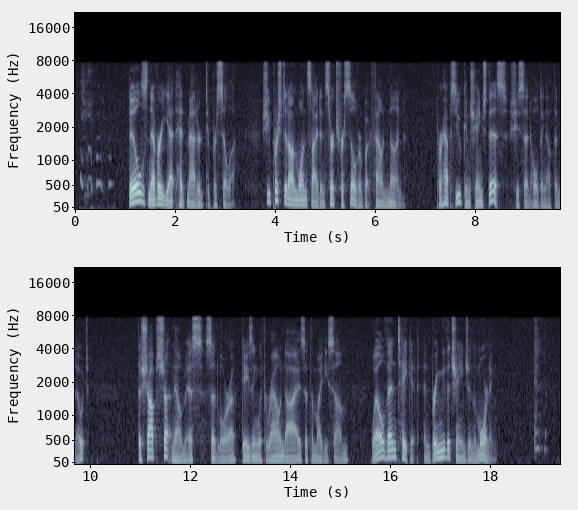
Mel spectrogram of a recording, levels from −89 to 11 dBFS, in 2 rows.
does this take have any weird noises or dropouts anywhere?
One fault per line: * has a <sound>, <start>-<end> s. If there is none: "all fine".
* has a laugh, 0.1-0.8 s
* has a laugh, 18.9-19.2 s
